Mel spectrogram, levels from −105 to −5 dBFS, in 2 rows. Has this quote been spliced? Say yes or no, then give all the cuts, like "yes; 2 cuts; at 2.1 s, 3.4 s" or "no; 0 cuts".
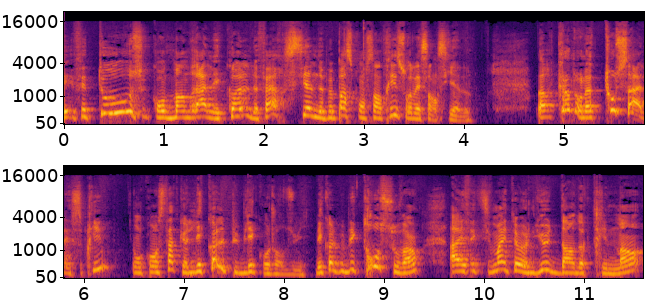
no; 0 cuts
